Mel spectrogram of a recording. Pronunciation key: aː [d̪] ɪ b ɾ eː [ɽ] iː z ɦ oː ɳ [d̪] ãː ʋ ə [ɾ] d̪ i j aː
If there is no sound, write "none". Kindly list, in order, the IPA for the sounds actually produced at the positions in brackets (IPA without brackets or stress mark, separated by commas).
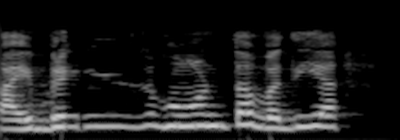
none, ɾ, t̪, none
